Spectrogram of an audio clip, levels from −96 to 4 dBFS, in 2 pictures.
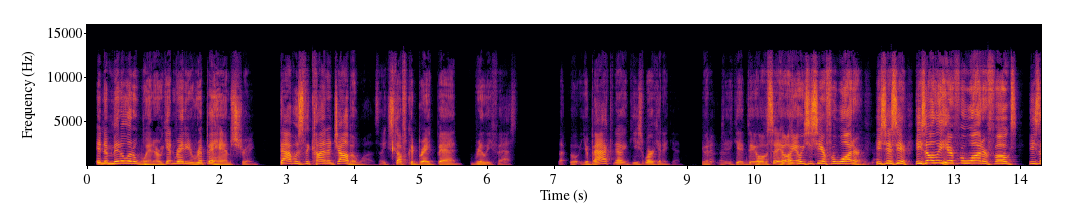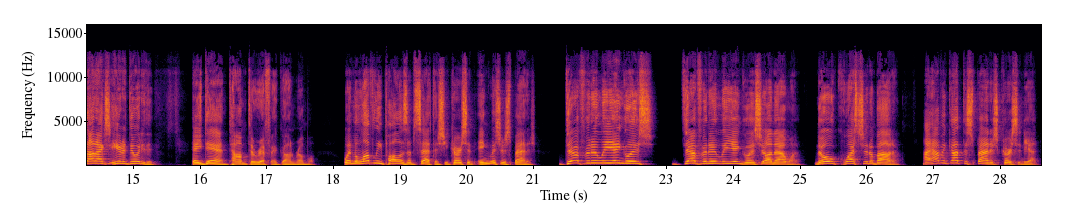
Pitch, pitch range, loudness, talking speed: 185 Hz, 150-240 Hz, -18 LUFS, 195 wpm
